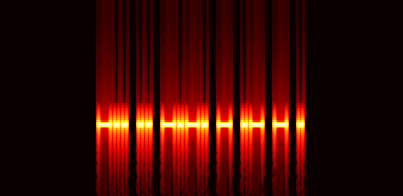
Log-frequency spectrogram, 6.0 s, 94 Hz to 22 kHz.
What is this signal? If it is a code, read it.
Morse code, heard as a keyed tone, about 20 wpm, 700 Hz. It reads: DICTATE
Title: 7 Letter Words - First 3 Letters Given - 20wpm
